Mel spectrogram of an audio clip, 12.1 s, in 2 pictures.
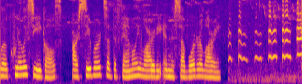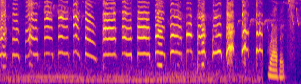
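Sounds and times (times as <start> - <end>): gull yelping calls: 4.6 - 11.3.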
